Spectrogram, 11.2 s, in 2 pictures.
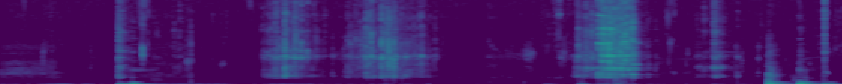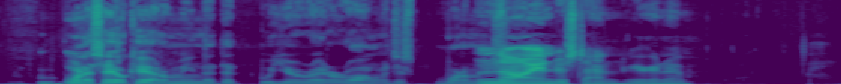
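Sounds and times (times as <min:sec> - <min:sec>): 
person chewing dark chocolate: 0:00.9 - 0:05.1
speech: 0:06.1 - 0:10.3.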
